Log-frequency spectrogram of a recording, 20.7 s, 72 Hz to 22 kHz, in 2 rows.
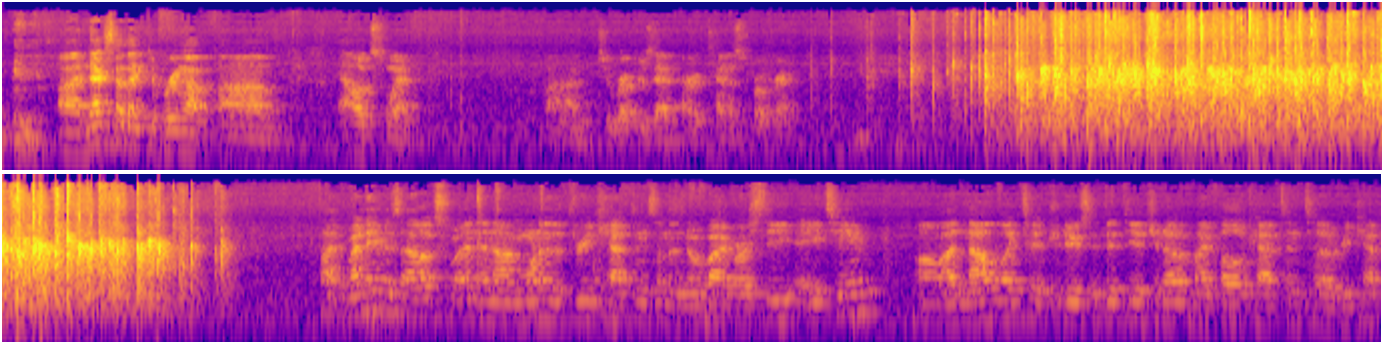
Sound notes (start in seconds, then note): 6.5 audience applauding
